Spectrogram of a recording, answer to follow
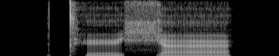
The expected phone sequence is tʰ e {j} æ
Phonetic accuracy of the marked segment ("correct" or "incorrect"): incorrect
